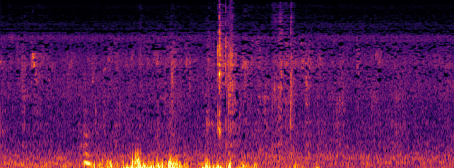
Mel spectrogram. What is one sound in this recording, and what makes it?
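A woman chews food with her mouth close by.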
